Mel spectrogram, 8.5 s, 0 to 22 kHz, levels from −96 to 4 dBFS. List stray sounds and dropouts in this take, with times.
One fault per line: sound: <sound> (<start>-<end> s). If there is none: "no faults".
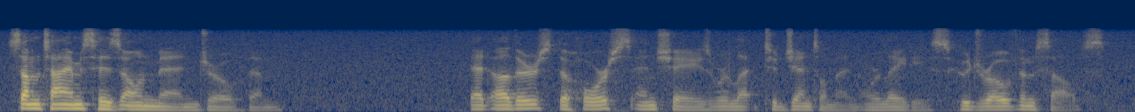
no faults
